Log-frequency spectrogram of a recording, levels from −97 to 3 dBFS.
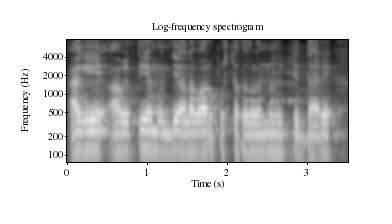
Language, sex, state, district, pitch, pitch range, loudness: Kannada, male, Karnataka, Koppal, 115 Hz, 110-120 Hz, -15 LUFS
